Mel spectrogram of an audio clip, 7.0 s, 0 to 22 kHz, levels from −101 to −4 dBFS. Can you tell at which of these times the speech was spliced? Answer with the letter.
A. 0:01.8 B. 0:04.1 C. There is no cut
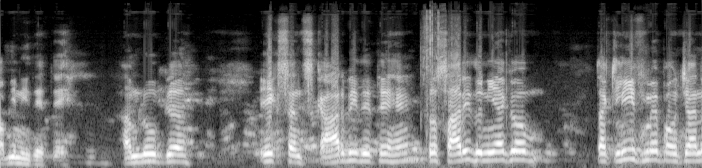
B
